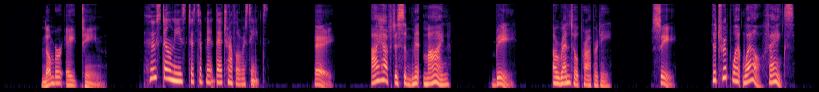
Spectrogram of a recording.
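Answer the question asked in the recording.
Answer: A: I have to submit mine.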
